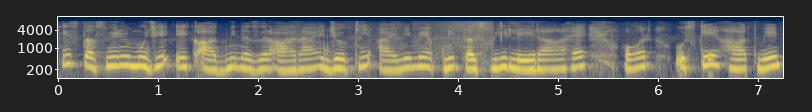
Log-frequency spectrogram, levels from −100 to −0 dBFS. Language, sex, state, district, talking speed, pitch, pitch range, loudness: Hindi, female, Rajasthan, Jaipur, 190 wpm, 235 Hz, 220-260 Hz, -16 LUFS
